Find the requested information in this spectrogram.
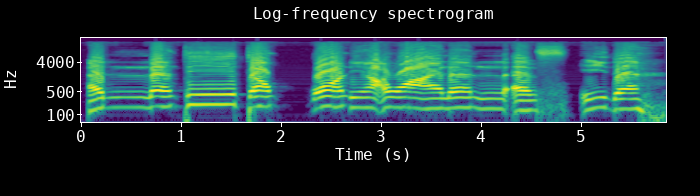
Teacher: To tidak mempunyai sifat hamas sehingga tidak perlu menampakkan desis pada huruf to. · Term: sifat itbaq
